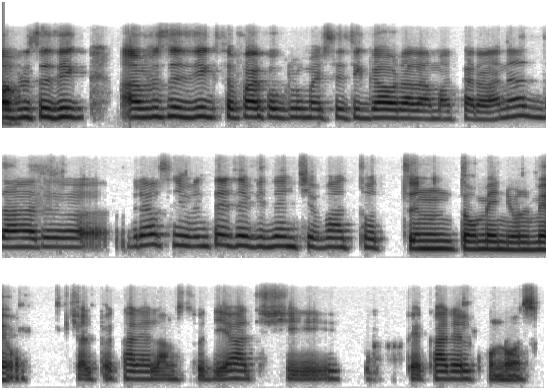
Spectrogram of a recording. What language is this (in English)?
Romanian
